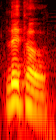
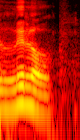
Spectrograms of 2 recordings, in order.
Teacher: 齿龈闪音，就是舌头碰一下牙龈就放开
